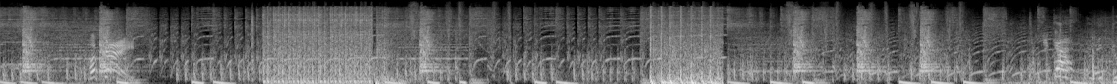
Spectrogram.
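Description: Nerf guns fire in rapid rattling bursts during a staged fight against a criminal gang, loud and close, with short breaks between volleys and voices heard at moments.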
